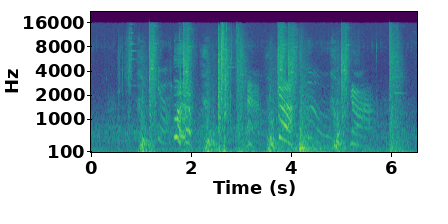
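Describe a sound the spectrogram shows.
Metal blades clash and strike in a fast fight.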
